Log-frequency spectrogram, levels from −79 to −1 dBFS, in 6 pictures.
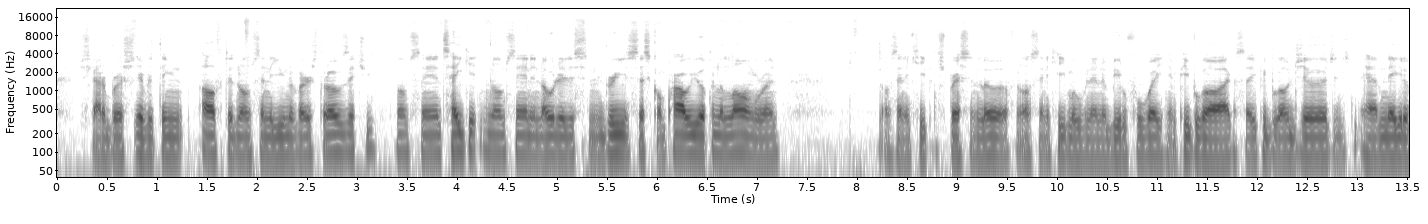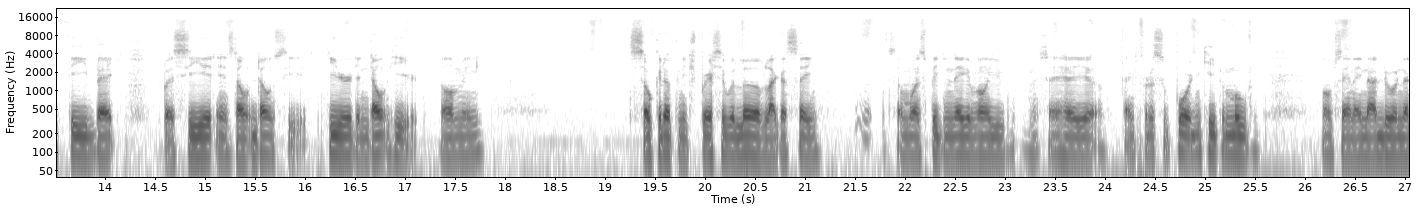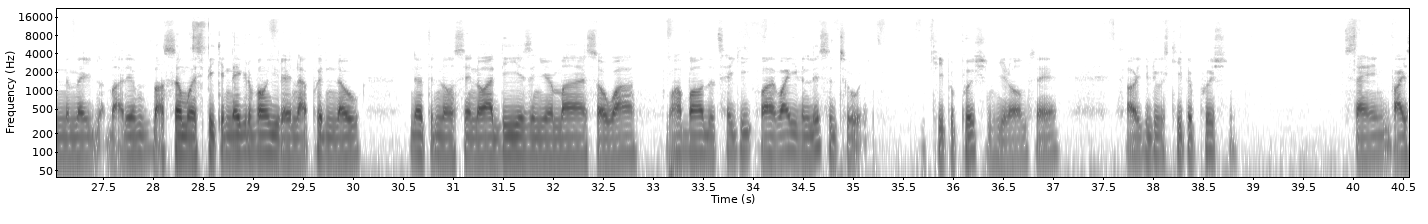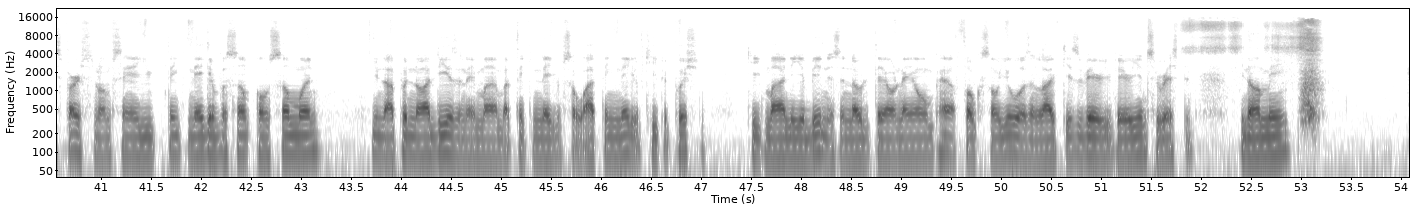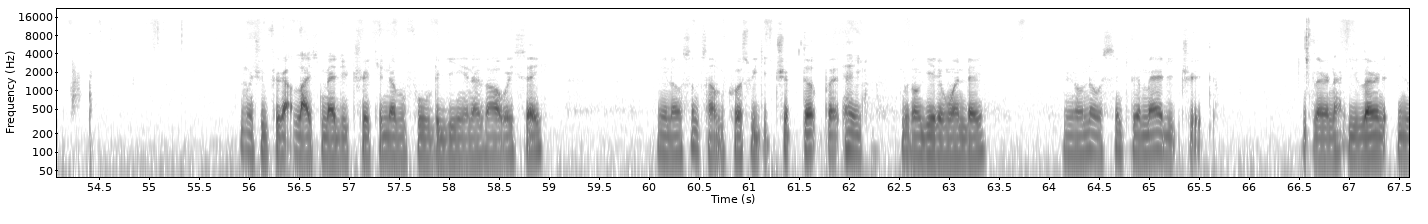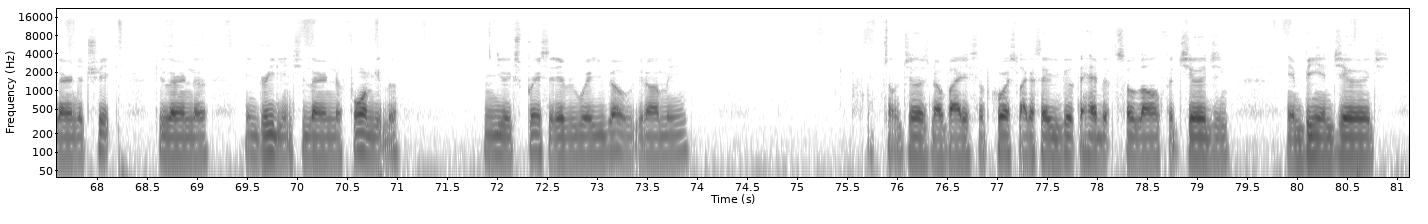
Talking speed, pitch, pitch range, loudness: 250 wpm, 90 Hz, 85-95 Hz, -35 LUFS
